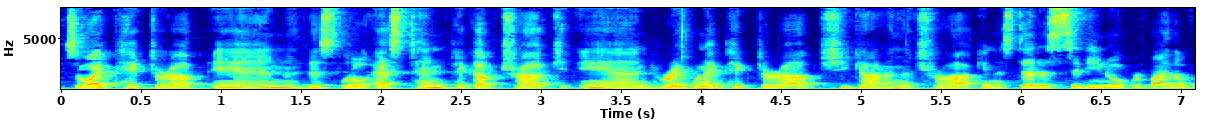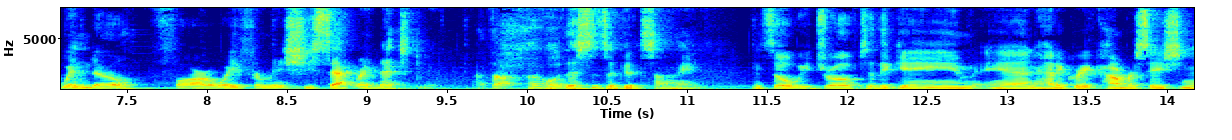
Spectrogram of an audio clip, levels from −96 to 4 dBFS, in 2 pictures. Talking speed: 260 wpm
